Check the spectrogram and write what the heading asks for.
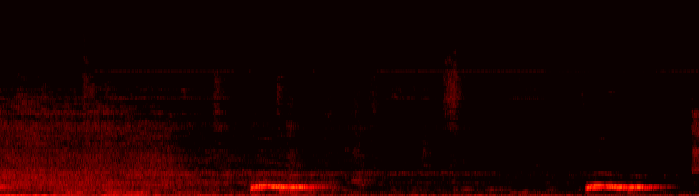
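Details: At night a local zebra dove gives two separate trilled coos a few seconds apart, each a brief rising purr that fades, with quiet low background noise between them.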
